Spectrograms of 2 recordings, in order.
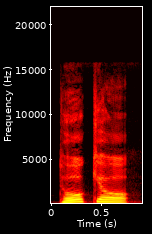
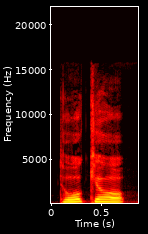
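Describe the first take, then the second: The two takes are said the same way.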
